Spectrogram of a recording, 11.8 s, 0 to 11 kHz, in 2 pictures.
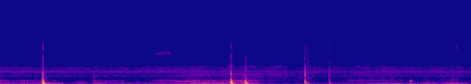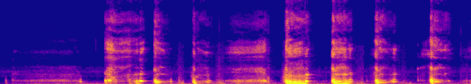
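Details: Cough in an adult with COVID-19: about eight short, harsh cough bursts in a rapid run after a quiet start.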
